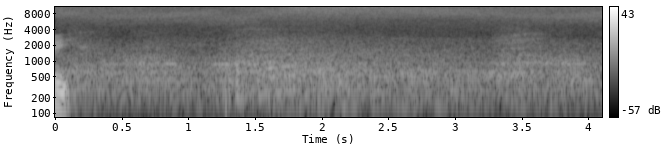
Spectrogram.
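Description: Concept2 rowing machine's air-resistance flywheel whooshing steadily as the rower keeps a slow, even stroke rate, the sound swelling gently once near the middle.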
